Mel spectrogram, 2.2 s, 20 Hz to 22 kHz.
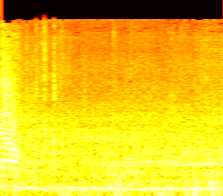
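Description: A 2013 Ford Mustang GT's 5.0-litre V8 heard from inside the cabin, running at steady revs in low gear as the car drives an autocross course, a constant drone with no revving up or down.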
